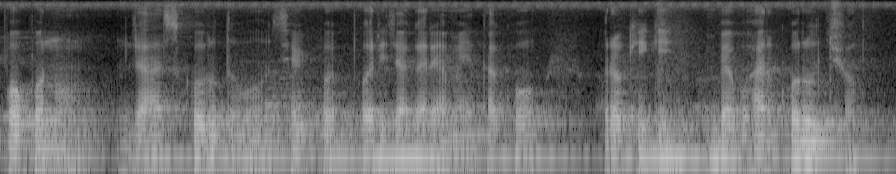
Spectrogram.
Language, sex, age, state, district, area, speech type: Odia, male, 30-45, Odisha, Koraput, urban, spontaneous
